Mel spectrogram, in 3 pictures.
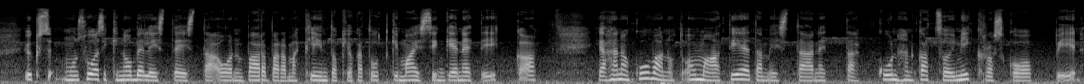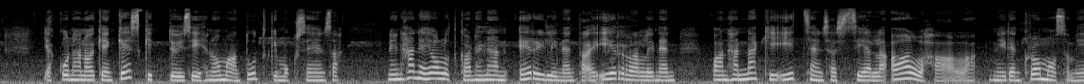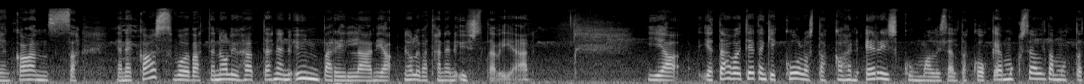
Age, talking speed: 30-49, 125 wpm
